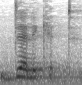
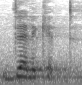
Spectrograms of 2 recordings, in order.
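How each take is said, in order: First: The last syllable is short and reduced, like 'kit'. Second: The same.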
